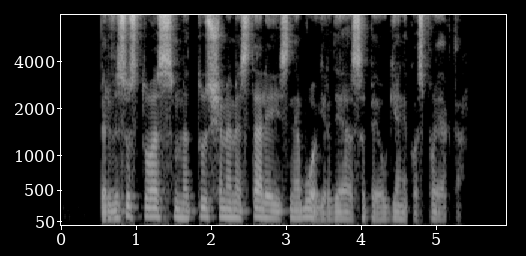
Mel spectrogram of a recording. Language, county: Lithuanian, Vilnius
